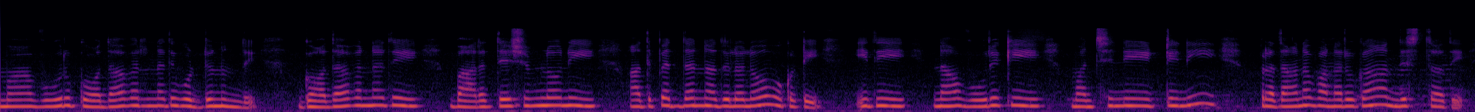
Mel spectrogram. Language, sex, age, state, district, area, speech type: Telugu, female, 30-45, Andhra Pradesh, Kakinada, rural, spontaneous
